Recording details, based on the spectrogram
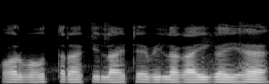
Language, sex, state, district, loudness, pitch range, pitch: Hindi, male, Jharkhand, Deoghar, -17 LUFS, 115-120 Hz, 115 Hz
